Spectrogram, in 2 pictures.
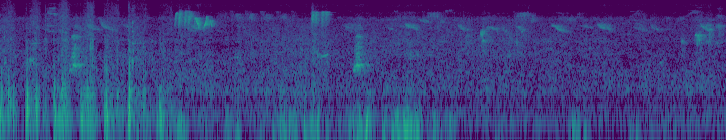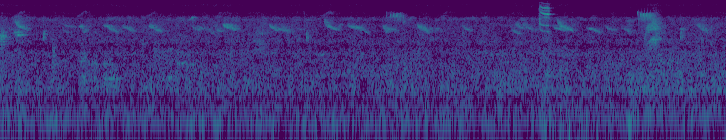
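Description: Faint background bird chirping: short, high calls repeated about twice a second, one louder call near the end. In the first several seconds there are knocks and scrapes from utensils and dough being handled.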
